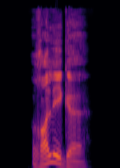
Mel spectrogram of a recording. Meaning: inflection of rollig: 1. strong/mixed nominative/accusative feminine singular 2. strong nominative/accusative plural 3. weak nominative all-gender singular 4. weak accusative feminine/neuter singular
- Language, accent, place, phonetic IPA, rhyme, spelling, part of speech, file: German, Germany, Berlin, [ˈʁɔlɪɡə], -ɔlɪɡə, rollige, adjective, De-rollige.ogg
